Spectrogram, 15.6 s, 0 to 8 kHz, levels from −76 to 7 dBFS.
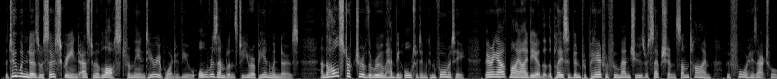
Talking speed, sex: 205 wpm, female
